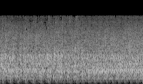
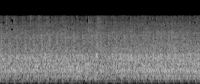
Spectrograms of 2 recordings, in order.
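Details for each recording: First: Briggs & Stratton single-cylinder engine fitted with an oxygen sensor: even, steady idle putter with no misses when on a rich mixture; a lean mixture makes it pause and miss. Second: Briggs & Stratton small engine fitted with an oxygen sensor, running lean (sensor near zero volts, about 0.5 V wanted): fast, fairly even idle chug with occasional stumbles and misses. This engine prefers a richer mixture.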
